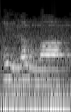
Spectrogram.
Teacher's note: يعني الالف اللي قبل الهاء دي لازم تمدها مد طبيعي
